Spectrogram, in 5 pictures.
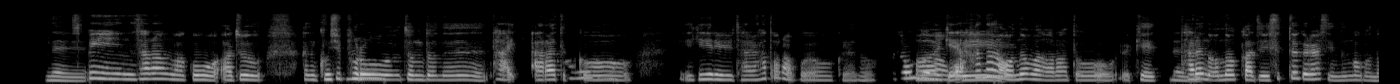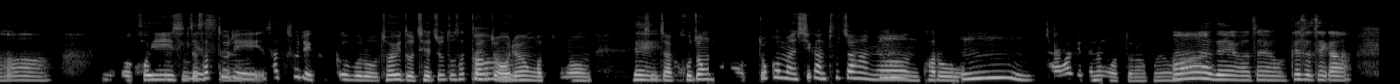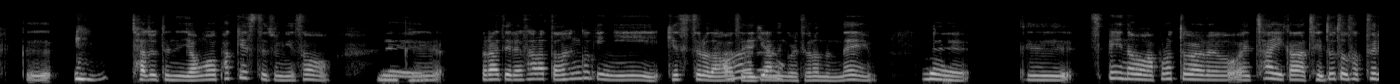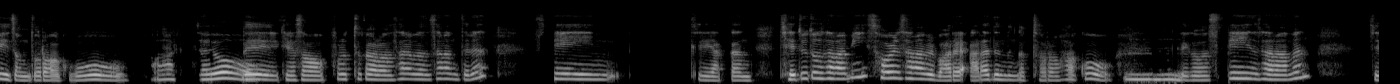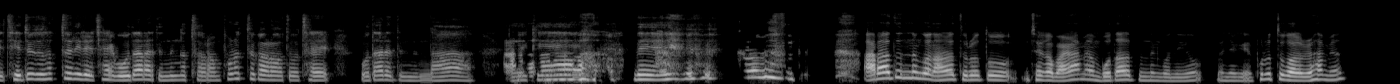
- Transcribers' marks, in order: tapping; other background noise; throat clearing; laughing while speaking: "아. 그러면"; laughing while speaking: "네"; laugh
- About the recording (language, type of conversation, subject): Korean, unstructured, 요즘 공부할 때 가장 재미있는 과목은 무엇인가요?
